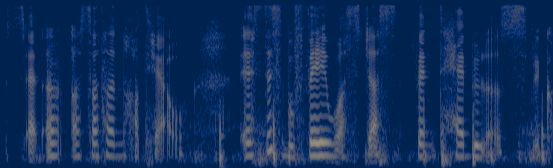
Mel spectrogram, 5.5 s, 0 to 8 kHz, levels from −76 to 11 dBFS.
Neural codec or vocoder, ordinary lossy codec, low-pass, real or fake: none; MP3, 64 kbps; 7.2 kHz; real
